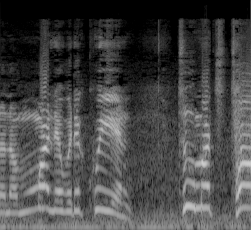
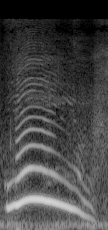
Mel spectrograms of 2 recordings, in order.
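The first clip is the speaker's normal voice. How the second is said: loud high whoop; 8 semitones higher, 5 dB louder than usual. Real, not acted. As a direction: let out a loud celebratory whoop. Celebrating herself.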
